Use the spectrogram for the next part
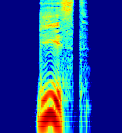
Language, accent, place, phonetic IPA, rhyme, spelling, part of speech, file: German, Germany, Berlin, [ɡiːst], -iːst, gießt, verb, De-gießt.ogg
- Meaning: inflection of gießen: 1. second/third-person singular present 2. second-person plural present 3. plural imperative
